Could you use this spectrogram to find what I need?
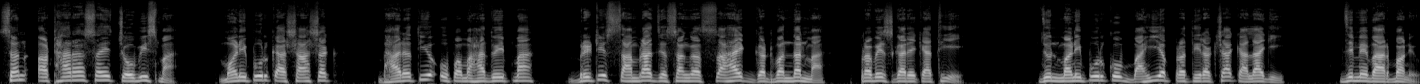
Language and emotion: Nepali, neutral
